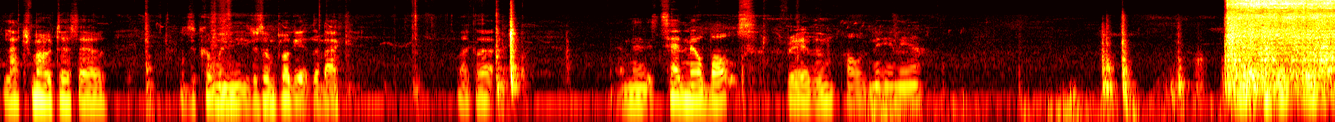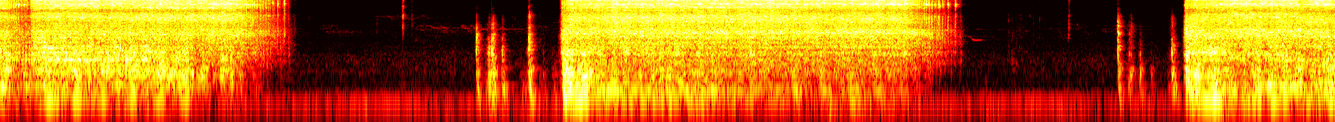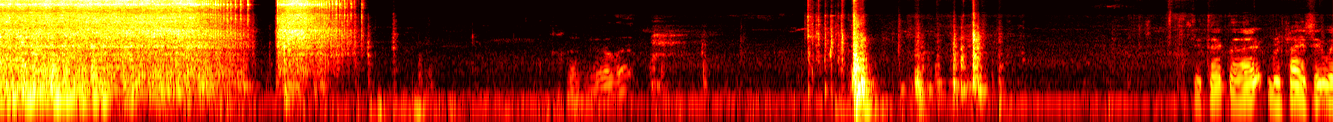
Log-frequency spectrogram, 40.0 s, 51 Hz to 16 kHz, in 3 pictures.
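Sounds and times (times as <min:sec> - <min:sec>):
cordless power tool running: 0:12.2 - 0:16.3, 0:19.0 - 0:23.0, 0:25.2 - 0:30.4.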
